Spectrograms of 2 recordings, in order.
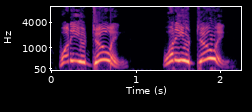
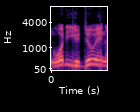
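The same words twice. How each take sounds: First: High, loud outraged yell; mock screaming. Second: Said in the usual way. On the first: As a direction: yell it like an exasperated commentator losing it on air. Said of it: "He's screaming at the players". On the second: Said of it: "He goes, "My apologies there".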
